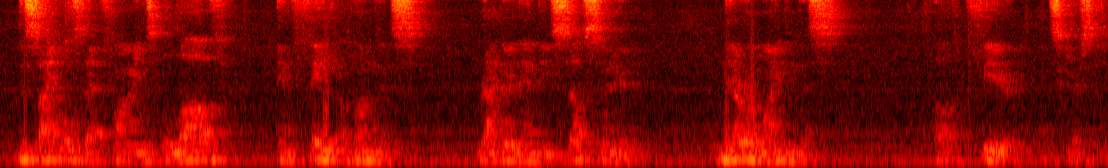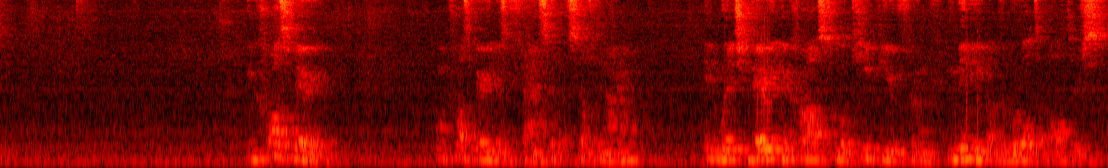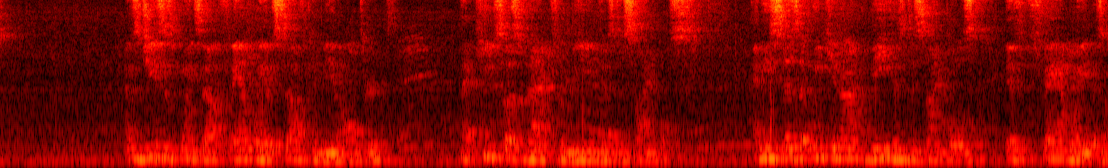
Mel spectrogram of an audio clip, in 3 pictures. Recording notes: We are still having some sound problems, so this is not the complete service, by any means.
